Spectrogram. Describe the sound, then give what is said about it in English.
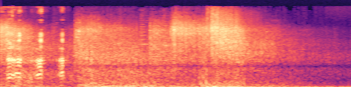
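A brief voice, then a massive explosion from within a mansion erupts into a deep, sustained rumbling roar that fills the next few seconds, loud before slowly easing off. “The governor steps up, spreads his wings, opens his beak, whereupon there is a colossal explosion from within the mansion.”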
